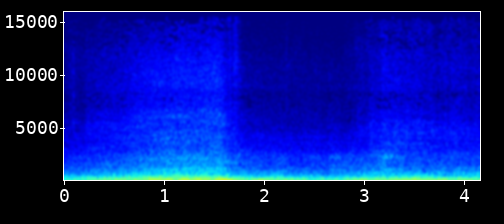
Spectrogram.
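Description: Low engine rumble of a motor vehicle, swelling about a second in and holding until near the end.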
